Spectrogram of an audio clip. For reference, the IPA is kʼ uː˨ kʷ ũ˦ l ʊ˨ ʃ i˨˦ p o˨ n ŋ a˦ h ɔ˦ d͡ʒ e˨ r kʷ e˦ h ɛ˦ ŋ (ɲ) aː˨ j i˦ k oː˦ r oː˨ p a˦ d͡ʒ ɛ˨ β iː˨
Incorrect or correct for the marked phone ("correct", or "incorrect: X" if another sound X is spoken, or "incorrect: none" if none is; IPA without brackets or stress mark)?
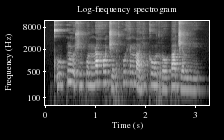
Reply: incorrect: m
